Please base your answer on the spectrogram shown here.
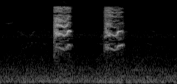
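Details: Female Double-collared Seedeater calling to excite a male: two short, sharp, high chirps about half a second apart over quiet background hiss.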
